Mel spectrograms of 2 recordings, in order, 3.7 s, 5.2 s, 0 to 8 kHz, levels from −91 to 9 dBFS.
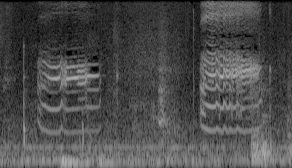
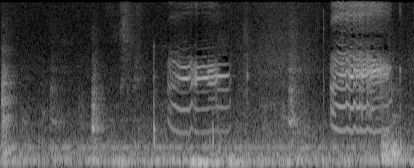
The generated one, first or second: second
